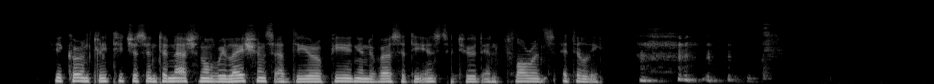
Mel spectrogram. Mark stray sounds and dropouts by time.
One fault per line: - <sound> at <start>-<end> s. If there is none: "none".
- dropout at 4.5-4.5 s
- laugh at 6.4-7.9 s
